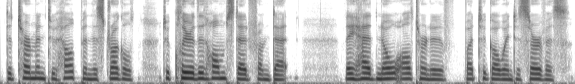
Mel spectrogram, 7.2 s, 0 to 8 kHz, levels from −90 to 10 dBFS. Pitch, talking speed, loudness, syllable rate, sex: 185 Hz, 175 wpm, -18 LUFS, 5.8 syllables/s, female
